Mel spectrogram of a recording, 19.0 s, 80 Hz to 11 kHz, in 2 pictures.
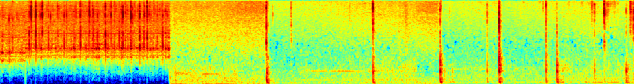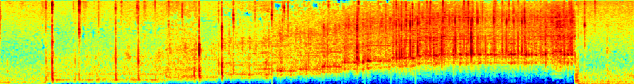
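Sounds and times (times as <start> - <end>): low steady hum: 2.6 - 12.0, 18.2 - 19.0.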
